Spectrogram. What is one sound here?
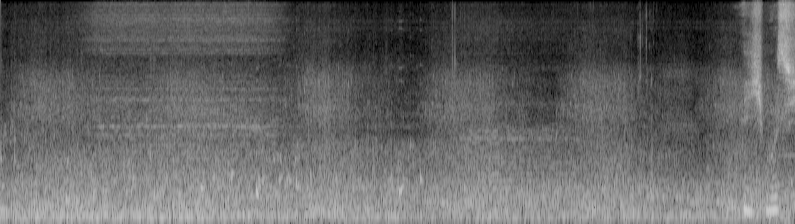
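A deep, steady underwater rumble fills the surroundings.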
